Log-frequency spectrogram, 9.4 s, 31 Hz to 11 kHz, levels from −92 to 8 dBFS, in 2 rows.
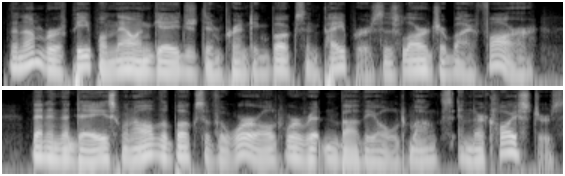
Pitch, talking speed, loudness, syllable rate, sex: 90 Hz, 225 wpm, -16 LUFS, 5.2 syllables/s, male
